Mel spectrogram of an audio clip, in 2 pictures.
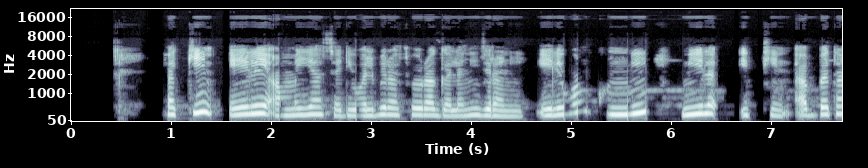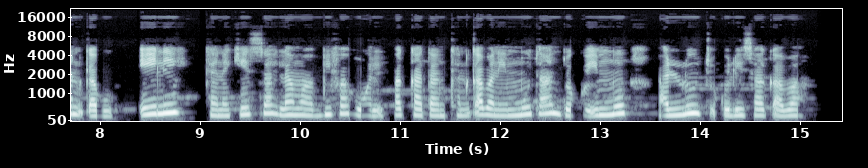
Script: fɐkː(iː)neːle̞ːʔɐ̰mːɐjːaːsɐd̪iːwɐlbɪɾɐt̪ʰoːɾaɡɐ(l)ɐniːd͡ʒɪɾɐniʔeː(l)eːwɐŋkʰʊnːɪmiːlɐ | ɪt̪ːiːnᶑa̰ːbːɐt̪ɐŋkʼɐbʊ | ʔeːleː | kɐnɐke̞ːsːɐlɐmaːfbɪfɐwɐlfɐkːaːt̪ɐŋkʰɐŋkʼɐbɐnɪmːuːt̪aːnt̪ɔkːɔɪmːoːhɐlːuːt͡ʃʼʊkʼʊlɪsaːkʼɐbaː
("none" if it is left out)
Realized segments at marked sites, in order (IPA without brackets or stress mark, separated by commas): iː, l, l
